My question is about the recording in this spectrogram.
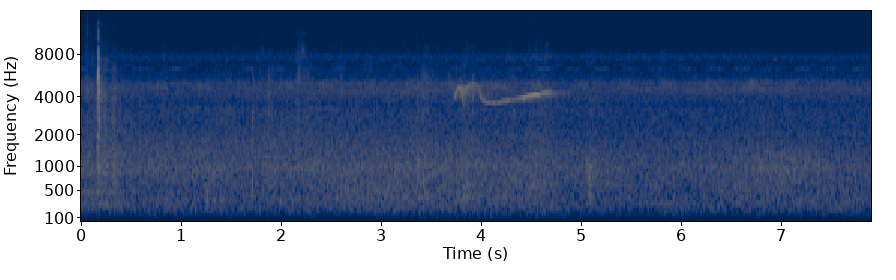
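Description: Faint, steady insect chorus, with a short whistled call about four seconds in and a brief click right at the start.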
